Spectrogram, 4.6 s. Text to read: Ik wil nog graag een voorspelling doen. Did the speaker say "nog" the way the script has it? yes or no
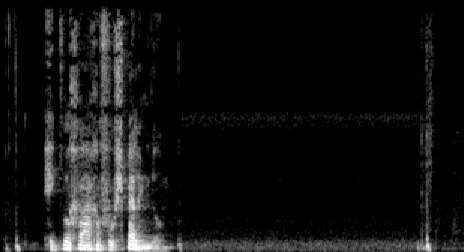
no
